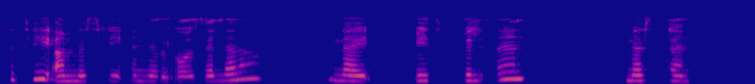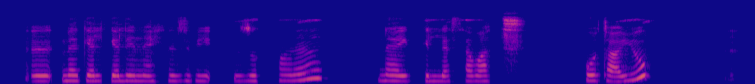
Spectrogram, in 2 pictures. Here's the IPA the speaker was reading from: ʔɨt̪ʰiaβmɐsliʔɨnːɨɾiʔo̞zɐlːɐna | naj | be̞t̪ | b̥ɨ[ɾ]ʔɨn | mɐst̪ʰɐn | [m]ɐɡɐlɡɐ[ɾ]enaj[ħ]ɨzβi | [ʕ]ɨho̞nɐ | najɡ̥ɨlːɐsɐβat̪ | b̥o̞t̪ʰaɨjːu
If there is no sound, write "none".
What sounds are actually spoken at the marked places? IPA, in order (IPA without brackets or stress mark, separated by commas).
l, m, l, h, z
